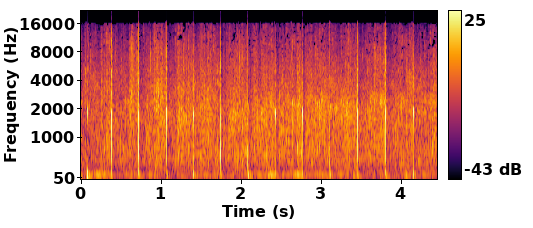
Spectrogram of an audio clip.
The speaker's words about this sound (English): Let's give them a clap at being honest.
